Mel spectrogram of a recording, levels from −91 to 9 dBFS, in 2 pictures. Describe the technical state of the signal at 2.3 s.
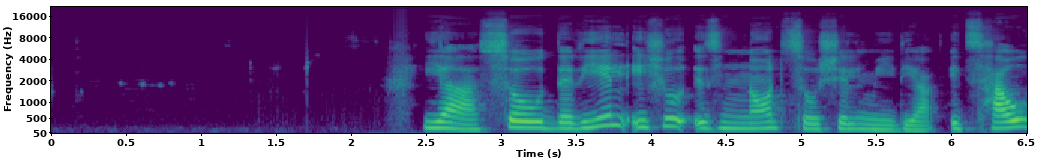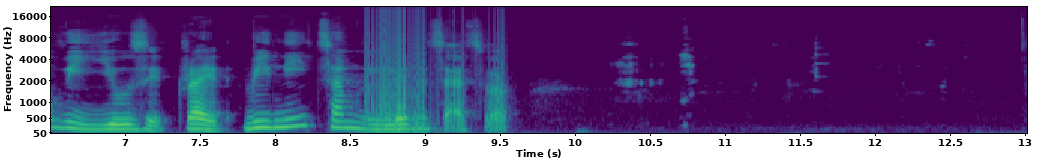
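At 2.3 s the speech is inside a burst of processor overload crackle (1.35 to 2.38 s): around 1.5 ms buffers repeatedly miss deadlines and replay stale audio, giving gritty tearing rather than one clean dropout.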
